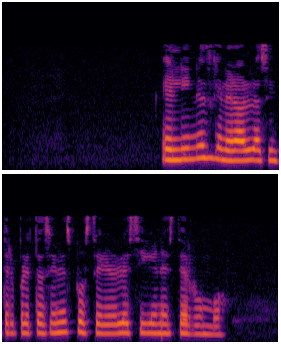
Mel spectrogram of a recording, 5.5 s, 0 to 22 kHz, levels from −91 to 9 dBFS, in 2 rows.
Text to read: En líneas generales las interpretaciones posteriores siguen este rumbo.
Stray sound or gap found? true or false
false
